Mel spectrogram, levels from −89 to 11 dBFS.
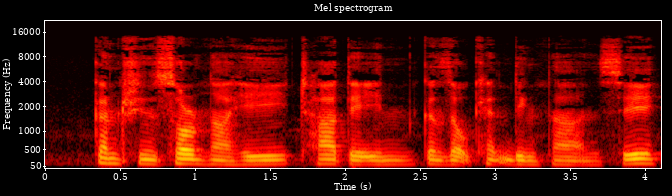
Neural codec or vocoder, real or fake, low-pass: none; real; 14.4 kHz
